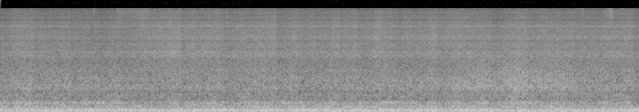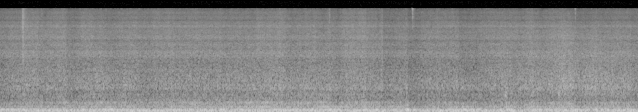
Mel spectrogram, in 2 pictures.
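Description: A car's tyres and engine rumble steadily inside a car moving on a highway.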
